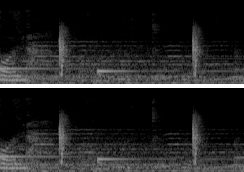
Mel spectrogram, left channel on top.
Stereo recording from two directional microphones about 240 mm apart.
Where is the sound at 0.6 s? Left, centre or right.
Centre.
